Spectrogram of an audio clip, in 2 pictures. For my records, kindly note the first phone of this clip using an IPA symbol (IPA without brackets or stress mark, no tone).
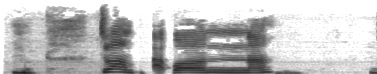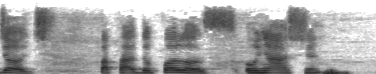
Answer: t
